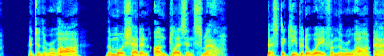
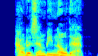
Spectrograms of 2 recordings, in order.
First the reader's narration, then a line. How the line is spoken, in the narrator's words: Dave asked in a whisper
